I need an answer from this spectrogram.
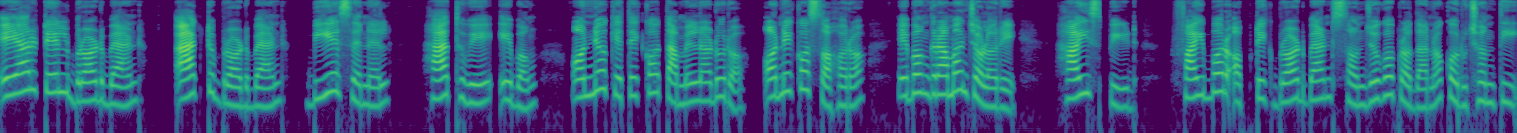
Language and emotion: Odia, neutral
